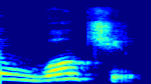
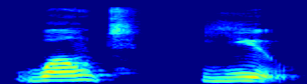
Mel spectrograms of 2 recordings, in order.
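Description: First: The words are blended together in a reduced form. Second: The words are said fully and separately.

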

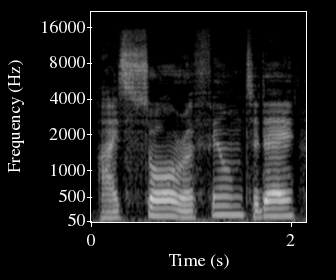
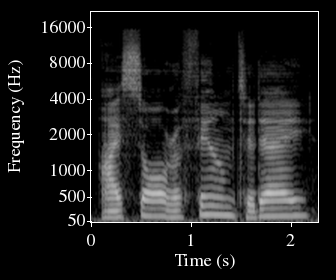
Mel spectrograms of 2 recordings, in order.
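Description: No difference in how they are said.

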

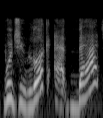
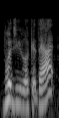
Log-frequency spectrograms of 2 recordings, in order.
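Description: First: It is said with amazement. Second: It is said in a plain, neutral way.

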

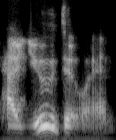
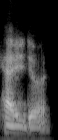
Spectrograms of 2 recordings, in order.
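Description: First: The word 'you' is strongly stressed, Joey-style. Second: It is said quickly without stressing 'you'.

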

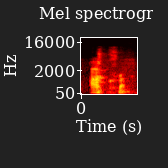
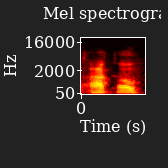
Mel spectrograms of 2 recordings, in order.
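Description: First: The name is given its English pronunciation. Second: The name is given its Hebrew pronunciation. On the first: "which would look in English like Acre" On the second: "but we pronounce it Acre"

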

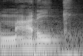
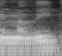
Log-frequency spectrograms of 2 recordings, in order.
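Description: First: The middle consonant is an R sound. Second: The middle consonant is an L sound. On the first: This is the name as others say it. The speaker calls it wrong. "they call me Marik" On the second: This is the name as the speaker says it. The speaker calls it right. "They don't say Malik"

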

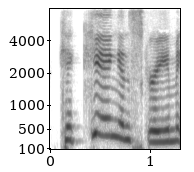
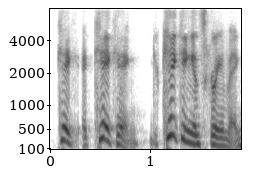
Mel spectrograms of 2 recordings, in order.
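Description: First: Kicking has stress on an unusual syllable. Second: Kicking has its usual syllable stress. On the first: The speaker calls it wrong. "She puts the emphasis on really weird syllables" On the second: The speaker calls it right.

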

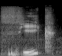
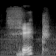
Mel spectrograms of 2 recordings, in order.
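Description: First: The word does not sound like sick. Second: The word sounds like the English word sick. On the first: This pronunciation avoids confusion with the word for illness. "started calling it Sikh because it would get confused with like cough, cough, Sikh" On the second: This is the original pronunciation in the home language. "in Punjabi, it's pronounced Sikh"

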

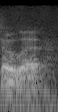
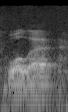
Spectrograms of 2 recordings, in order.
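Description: First: The name begins with an 'oh' sound. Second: The name begins with a 'w' sound. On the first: This is the American way of saying the name. "the American way, it starts with an O" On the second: This is the Canadian, French way of saying the name. "every time I talk to someone in Canada, it's Ouellette. Because the O-U-E makes the wall sound"

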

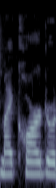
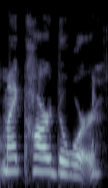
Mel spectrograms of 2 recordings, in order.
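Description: First: The words run together into one blended stretch. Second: Each word is said clearly and separately. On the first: The speaker calls it wrong. "You, like, blended that together" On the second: The speaker calls it right.

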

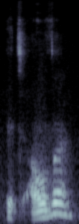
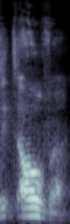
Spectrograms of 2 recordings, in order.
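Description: First: The voice stays up, left unfinished. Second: The voice falls to a final close. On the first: Feelings remain and it is not settled. The speaker calls it right. "Why don't you leave it unresolved?" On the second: The matter is finished and settled. The speaker calls it wrong. "Why is it resolved?"

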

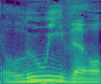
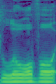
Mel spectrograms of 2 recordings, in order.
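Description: First: It is said the way outsiders say it. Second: It is said the way locals say it. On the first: The speaker calls it wrong. "which all the Kentuckians are like cringing listening" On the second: The speaker calls it right. "you hit the nail right on the head"

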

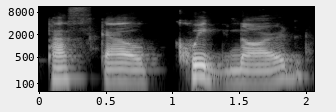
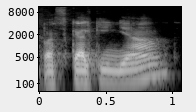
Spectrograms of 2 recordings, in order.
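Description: First: The name is said with an English accent. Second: The name is said with a French accent. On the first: "try to mangle in English" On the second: "I'm going to say in French"

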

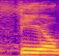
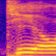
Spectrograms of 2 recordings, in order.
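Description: First: The name starts with a th sound. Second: The name starts with a plain t sound. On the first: It reminds listeners how the name is spelled. "I say Thiel now so that ... you'll put in the T-H" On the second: This is how most people say it. "Most pronounce it Thiel"

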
